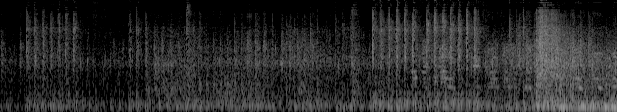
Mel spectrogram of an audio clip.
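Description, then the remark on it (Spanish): Dense World War I battlefield din of rapid machine-gun bursts and heavy booming artillery shell blasts, continuous and chaotic, growing louder and more intense toward the end. “El soldado estadounidense Joe Bonham ha sido alcanzado por la explosión de un obús mientras combate en la Primera Guerra Mundial.”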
